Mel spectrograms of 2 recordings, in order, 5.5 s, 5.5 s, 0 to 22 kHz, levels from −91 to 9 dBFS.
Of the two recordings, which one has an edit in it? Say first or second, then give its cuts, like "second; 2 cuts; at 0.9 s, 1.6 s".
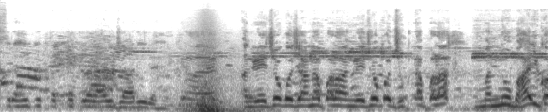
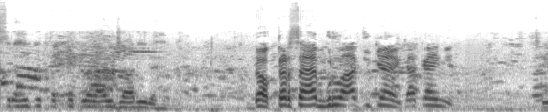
first; 1 cut; at 2.0 s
